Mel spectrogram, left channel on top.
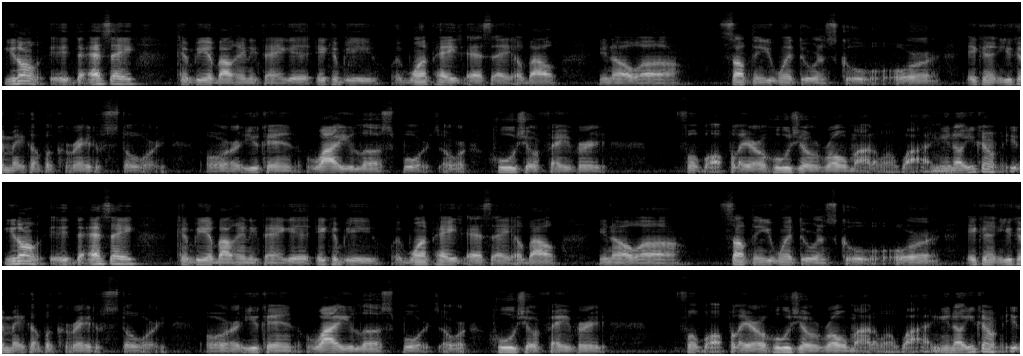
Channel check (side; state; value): both; normal; correlation 0.83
